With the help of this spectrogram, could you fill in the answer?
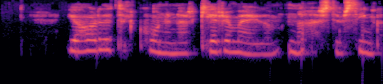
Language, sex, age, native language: Icelandic, female, 11, Icelandic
